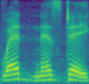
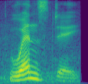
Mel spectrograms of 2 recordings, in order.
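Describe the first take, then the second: First: The word is said with three syllables. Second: The word is said with two syllables. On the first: The speaker calls it wrong. "they make it trisyllabic" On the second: The speaker calls it right. "It is D silent"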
